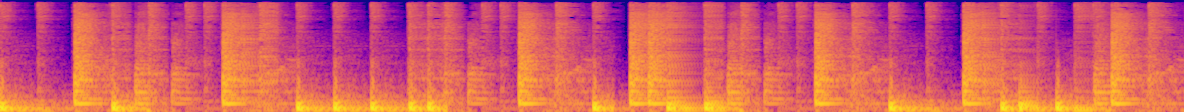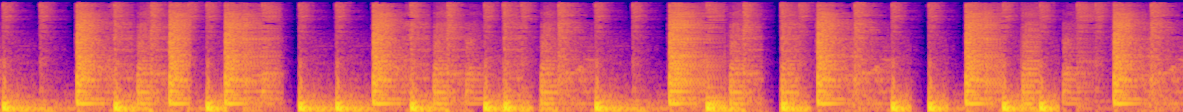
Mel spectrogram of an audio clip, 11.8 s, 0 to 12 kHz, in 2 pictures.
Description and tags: remix vexst 44556
remix
soundforge 7 :sampling cut looping / vst slicex combination slices
beat, beats, break, breakbeat, breakbeats, breaks, drum, drum-loop, drumloop, drumloops, drums, jungle, loop, loops, remix, sampling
